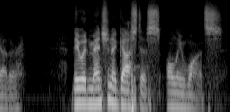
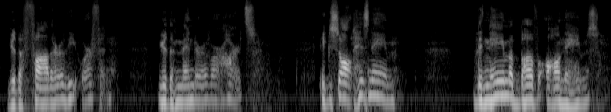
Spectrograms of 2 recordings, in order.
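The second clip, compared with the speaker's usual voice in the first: emotional; 4 semitones higher than usual. Real, not acted. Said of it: "I get really emotional when I hear this song".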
